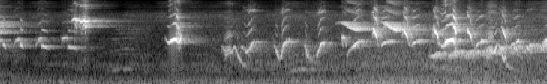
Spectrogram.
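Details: Caged kacer (Oriental magpie-robin) reacting excitedly to other birds' sounds: a few sharp isolated chips, then a dense burst of overlapping whistles and buzzy slurred phrases.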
